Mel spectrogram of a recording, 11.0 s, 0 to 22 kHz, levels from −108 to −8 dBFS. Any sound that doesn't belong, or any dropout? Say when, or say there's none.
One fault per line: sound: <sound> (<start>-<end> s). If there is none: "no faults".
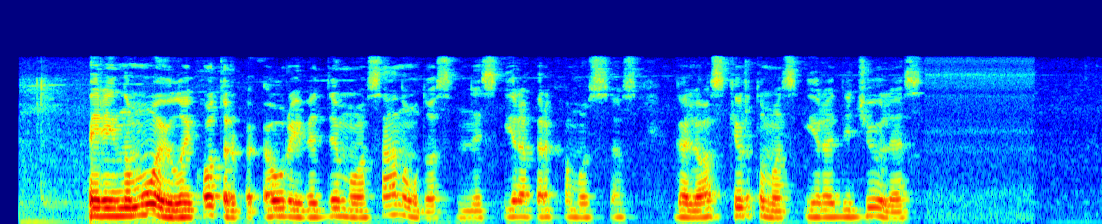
no faults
